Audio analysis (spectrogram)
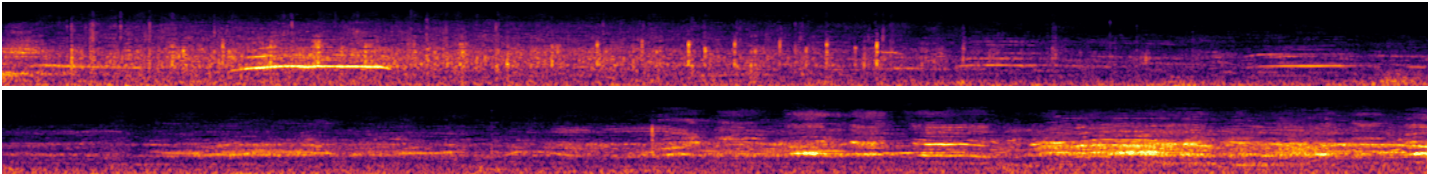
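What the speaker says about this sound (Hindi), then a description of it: "सच हो तो तालियां बजाइए।" At a Parivartan Yatra political rally in Hardoi, Uttar Pradesh, an outdoor crowd claps, faint and distant, mixed with murmuring chatter and scattered voices, swelling slightly toward the end.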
